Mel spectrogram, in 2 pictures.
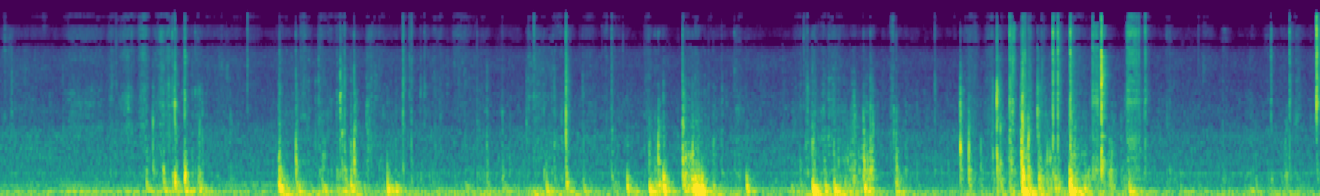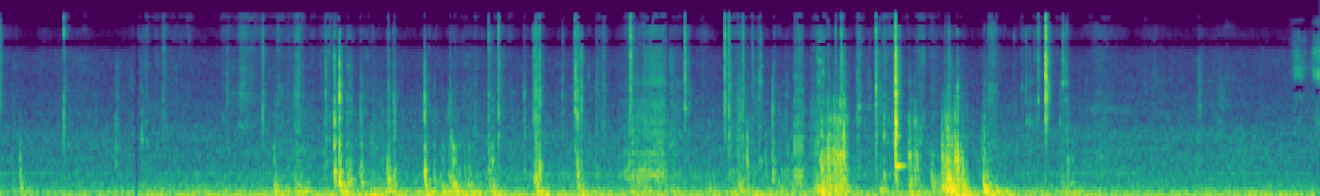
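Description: Hands fitting aftermarket turbo-style AC vents into a plastic dash trim bezel: scattered plastic clicks, knocks and rattles as the vents are pushed in and twisted until they click into place, over a steady low hum.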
